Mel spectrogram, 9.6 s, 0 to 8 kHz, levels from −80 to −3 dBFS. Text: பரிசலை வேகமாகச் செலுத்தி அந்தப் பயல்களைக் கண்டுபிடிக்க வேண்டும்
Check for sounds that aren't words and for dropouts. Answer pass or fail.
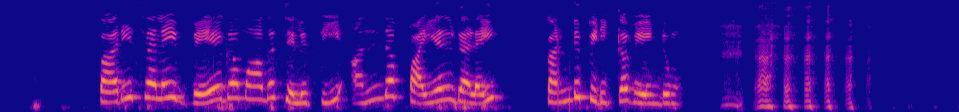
fail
